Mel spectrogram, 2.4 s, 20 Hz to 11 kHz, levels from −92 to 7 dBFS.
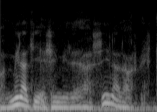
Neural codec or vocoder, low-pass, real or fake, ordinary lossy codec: none; 9.9 kHz; real; none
